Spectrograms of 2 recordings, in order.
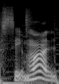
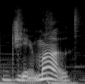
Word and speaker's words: Cemal: Y una cosa muy importante también que nosotros tenemos que identificar es que la C turco no se pronuncia como la C de nosotros, sino como una Y.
